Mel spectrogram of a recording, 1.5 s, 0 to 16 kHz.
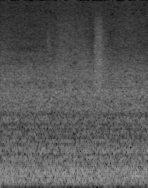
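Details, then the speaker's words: Newly installed indoor air-conditioning/heating unit running about 45 minutes set to 22 degrees: steady smooth airy rush, no rattle, tick or pulsing; fan running normally. "the air conditioning and the heating is now installed and up and running, and it's absolutely fabulous, absolutely fabulous."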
